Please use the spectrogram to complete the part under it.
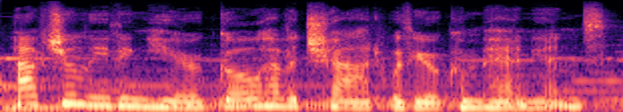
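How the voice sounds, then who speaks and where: A woman playing a poised, enigmatic and courteous guide in a video game, speaking in a measured way. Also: mid-range voice, creaky, natural voice. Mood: analytical, grave. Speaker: game character. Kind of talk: scripted video game dialogue. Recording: music behind the voice.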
